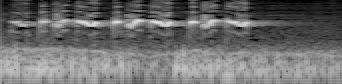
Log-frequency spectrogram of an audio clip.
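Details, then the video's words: Sooty-headed bulbul singing, a recording used to lure other birds: one quick, bubbly phrase of about eight warbled, slurred notes at a fairly high pitch, lasting just over a second, over a low background rumble. "Gampang Ke Pancing Kalo Burungmu Dengar Suara Kutilang ini"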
